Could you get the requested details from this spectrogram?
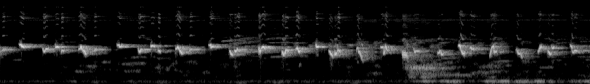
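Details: Sooty-headed bulbul, male, kept as a pet, giving a long repeated 'cuk cuk cuk' series of crisp downslurred chirps about three per second, joined by a low hum near the end.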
